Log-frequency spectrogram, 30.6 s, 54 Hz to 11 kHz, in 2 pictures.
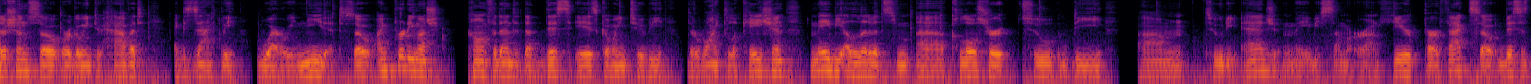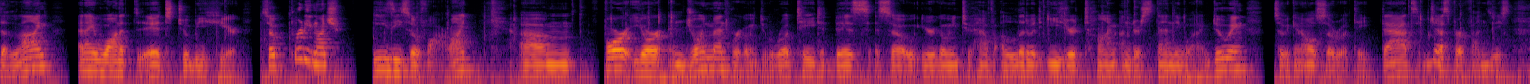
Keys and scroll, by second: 21.8 alt+e, 27.1 e.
